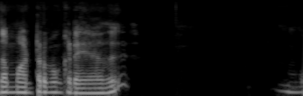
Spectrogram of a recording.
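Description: A man's voice speaking for about the first second, then it cuts off into digital silence.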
